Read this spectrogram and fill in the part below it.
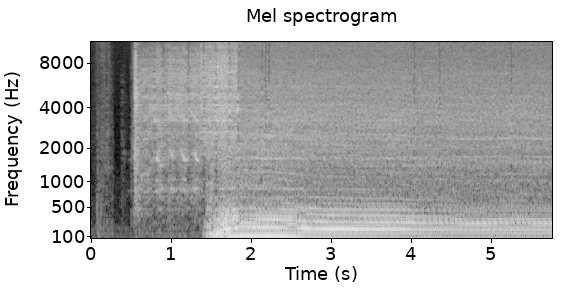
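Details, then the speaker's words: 2011 Hyundai Genesis Coupe after engine replacement for low compression, first start with radiator refitted, upper hose still cold; cranks briefly, catches and settles into smooth even idle, no knocks or misses; no leaks seen, burning oil smell. "But it does run very smooth. Yes, it does. I didn't see anything leaking."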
